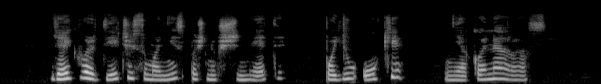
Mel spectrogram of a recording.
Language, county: Lithuanian, Šiauliai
